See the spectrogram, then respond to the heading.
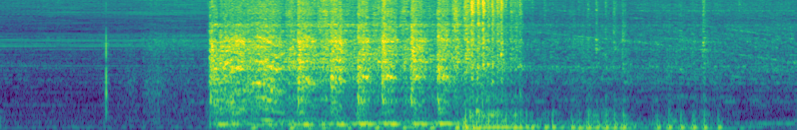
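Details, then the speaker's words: Exhaust pipe nearly broken in half, temporarily wrapped with beer-can metal and a repair strip and clamped, run at idle right after: engine catches and revs, then a loud, raspy idle with puffing pulses, so the exhaust is still leaking. "this was pretty loud and the pipe was almost broken in half I put a beer can that tiger strip and tightening it down"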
